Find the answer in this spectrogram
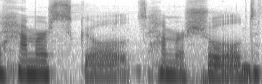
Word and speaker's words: Hammarskjöld: there as a free giveaway, and Who Killed Hammarskjöld, that's how we say his name, yes, which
